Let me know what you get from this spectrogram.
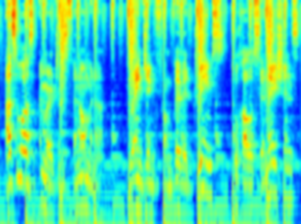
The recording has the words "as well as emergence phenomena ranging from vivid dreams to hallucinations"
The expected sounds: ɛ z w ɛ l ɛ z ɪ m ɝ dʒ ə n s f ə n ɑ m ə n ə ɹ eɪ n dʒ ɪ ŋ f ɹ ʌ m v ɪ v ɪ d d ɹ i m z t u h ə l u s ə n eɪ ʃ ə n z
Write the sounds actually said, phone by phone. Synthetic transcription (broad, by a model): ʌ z w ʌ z ɪ m ɝ dʒ ə n s f ə n ɑ m ə n ə ɹ eɪ n dʒ ɪ ŋ f ɹ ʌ m v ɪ v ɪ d d ɹ i m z t u h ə l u s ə n eɪ ʃ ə n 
